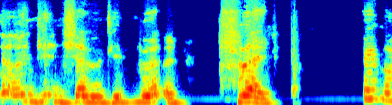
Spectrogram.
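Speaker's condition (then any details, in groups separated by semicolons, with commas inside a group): Cerebral palsy; affects speech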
